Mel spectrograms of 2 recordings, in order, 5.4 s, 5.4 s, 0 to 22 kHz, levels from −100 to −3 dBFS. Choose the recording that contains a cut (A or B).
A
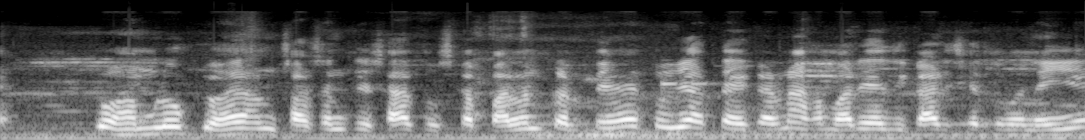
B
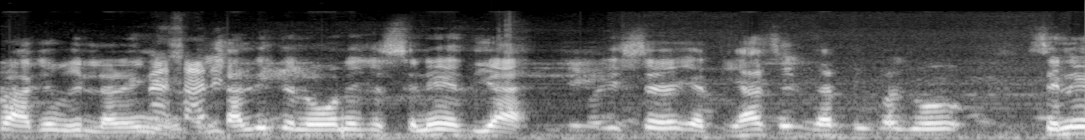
B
